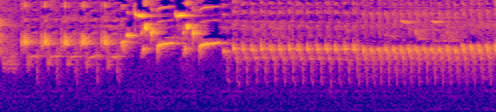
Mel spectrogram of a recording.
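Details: A Timbrado canary sings about six evenly spaced chirps, a burst of high twisting notes, then a long, fast, regular rolling trill held steady in pitch.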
